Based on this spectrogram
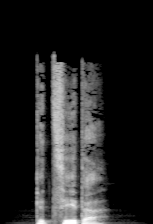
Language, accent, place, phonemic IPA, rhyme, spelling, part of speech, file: German, Germany, Berlin, /ɡəˈt͡seːtɐ/, -eːtɐ, Gezeter, noun, De-Gezeter.ogg
- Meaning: 1. clamor, hue and cry 2. nagging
